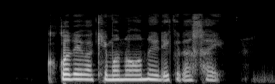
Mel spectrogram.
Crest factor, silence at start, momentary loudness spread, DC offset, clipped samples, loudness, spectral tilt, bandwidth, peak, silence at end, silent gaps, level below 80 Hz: 18 dB; 0.5 s; 14 LU; under 0.1%; under 0.1%; -17 LUFS; -6.5 dB/octave; 11 kHz; 0 dBFS; 0.55 s; none; -58 dBFS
